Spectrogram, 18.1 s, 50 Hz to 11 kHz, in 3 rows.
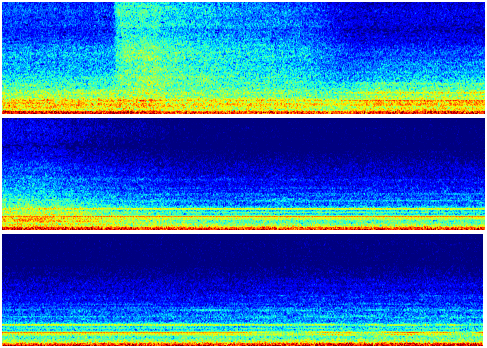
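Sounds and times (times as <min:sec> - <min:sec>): cooling blowers whirring: 0:00.0 - 0:18.0.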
